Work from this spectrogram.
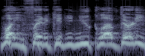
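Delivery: shrill screaming, very high and very loud. Retelling a Little League coach yelling after an error: imitating a coach screaming. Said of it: "my coach starts screaming at me".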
